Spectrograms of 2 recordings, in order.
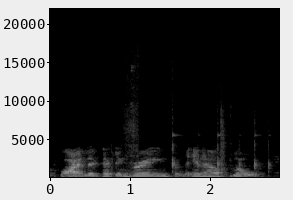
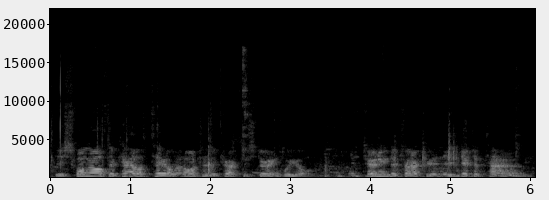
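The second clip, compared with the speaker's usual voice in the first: plain reading voice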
